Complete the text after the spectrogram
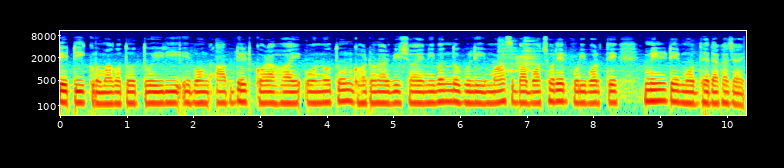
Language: Bangla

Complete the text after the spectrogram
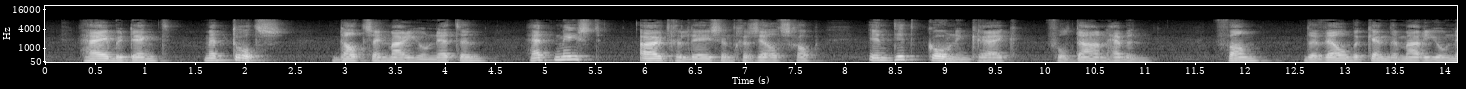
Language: Dutch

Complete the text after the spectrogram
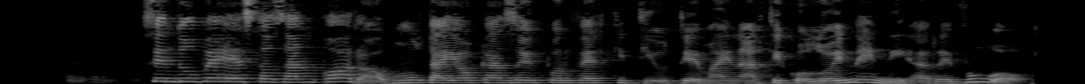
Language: Esperanto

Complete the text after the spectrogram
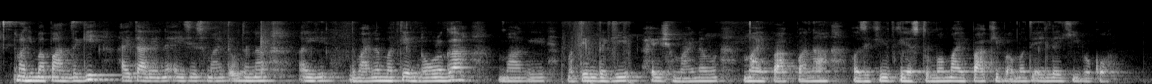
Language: Manipuri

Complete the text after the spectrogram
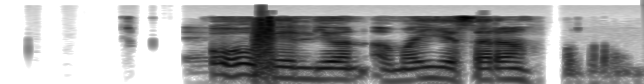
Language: Kalenjin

